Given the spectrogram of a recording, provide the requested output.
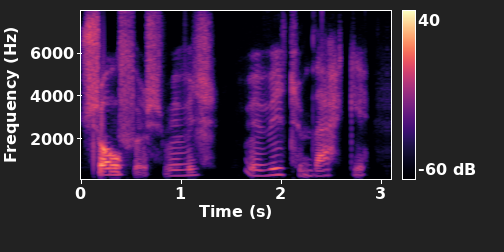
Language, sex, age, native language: Icelandic, female, 6, Icelandic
